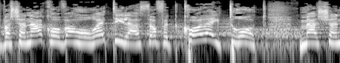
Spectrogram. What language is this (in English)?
Hebrew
